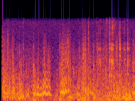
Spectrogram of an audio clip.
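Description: Loud wind buffeting the microphone of a camera on a moving mountain bike, with irregular knocks and rattles from the bike running over a dirt trail.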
